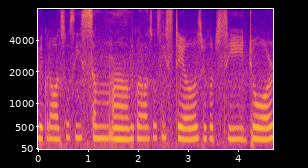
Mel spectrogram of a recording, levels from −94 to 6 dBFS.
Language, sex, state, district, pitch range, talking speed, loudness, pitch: English, female, Haryana, Rohtak, 240-255 Hz, 190 wpm, -15 LUFS, 250 Hz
